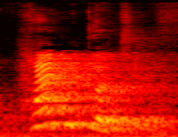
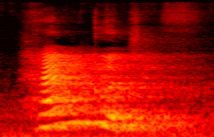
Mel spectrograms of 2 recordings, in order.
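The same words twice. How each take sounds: Both takes have the same delivery.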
